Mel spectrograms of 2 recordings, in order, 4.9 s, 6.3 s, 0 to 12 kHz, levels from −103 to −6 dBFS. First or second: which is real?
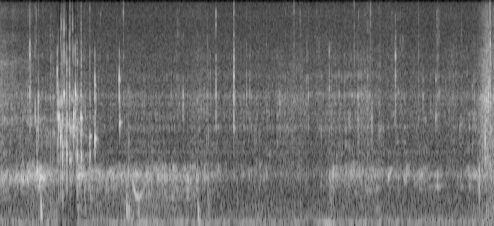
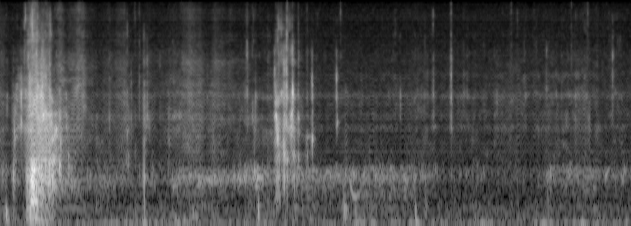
first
